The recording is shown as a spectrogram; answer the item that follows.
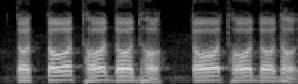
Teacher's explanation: दांतों पर जीभ लगाने से होता है ना, ऊपर के दांतों पर। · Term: दंत व्यंजन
